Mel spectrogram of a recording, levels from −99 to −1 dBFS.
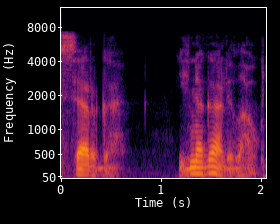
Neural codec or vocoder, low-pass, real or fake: codec, 16 kHz, 16 kbps, FunCodec, trained on LibriTTS, 50 frames a second; 7.2 kHz; fake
